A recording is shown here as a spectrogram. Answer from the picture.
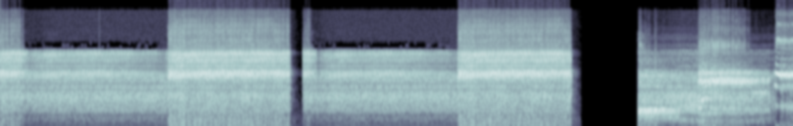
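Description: Snake hissing: three long hisses, each loud at first and then trailing off softer, followed by a brief silence. A different sound with some pitched tones starts near the end.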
